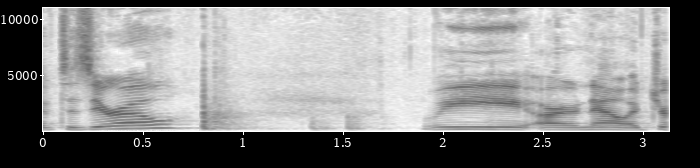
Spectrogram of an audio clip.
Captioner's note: bangs gavel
